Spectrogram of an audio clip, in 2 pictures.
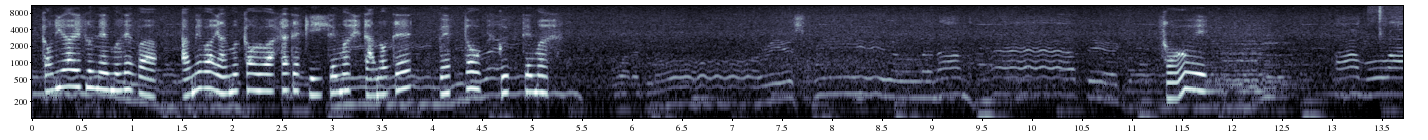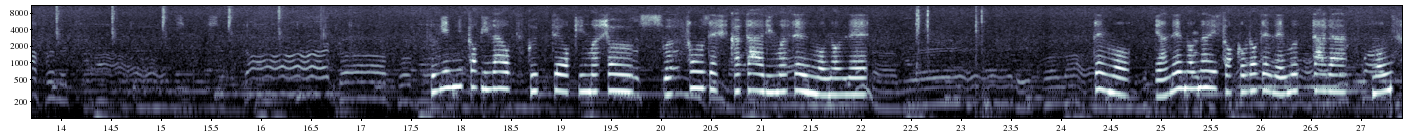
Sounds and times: Music: 0:00.0 - 0:27.4
Male singing: 0:00.5 - 0:01.7, 0:02.6 - 0:11.6, 0:13.0 - 0:18.0, 0:19.3 - 0:27.4.

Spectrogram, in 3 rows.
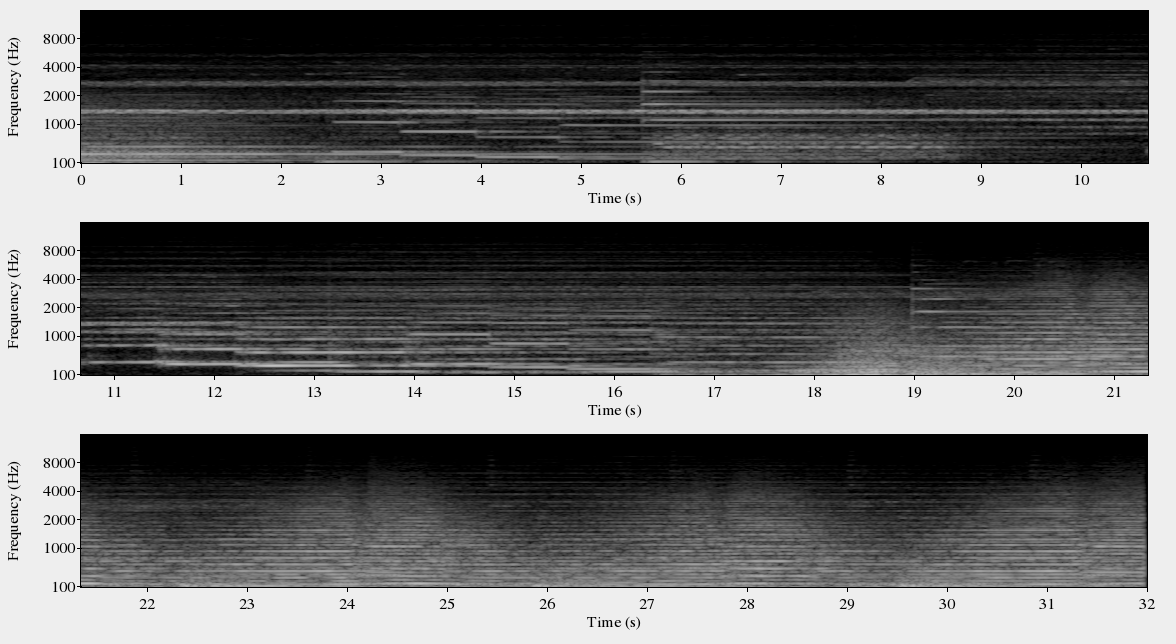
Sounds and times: Scary music: 0:00.0 - 0:32.0.

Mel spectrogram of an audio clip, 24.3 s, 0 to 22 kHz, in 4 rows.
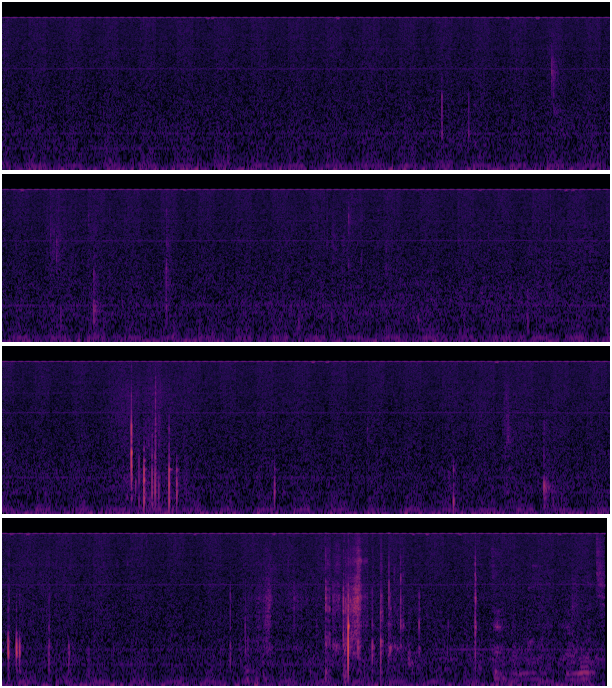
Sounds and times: Speech: 0:23.1 - 0:24.2.

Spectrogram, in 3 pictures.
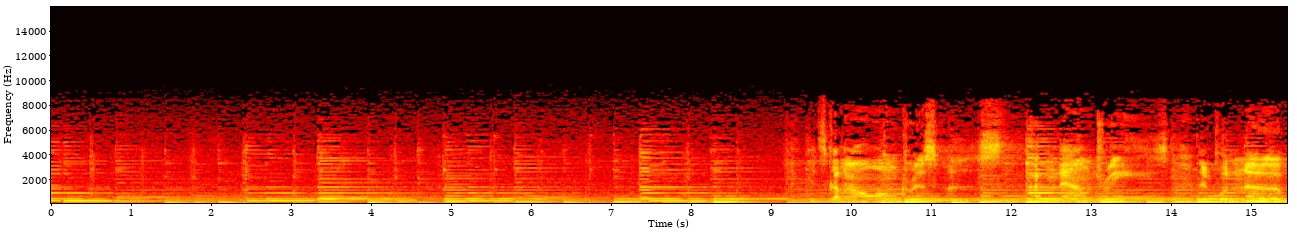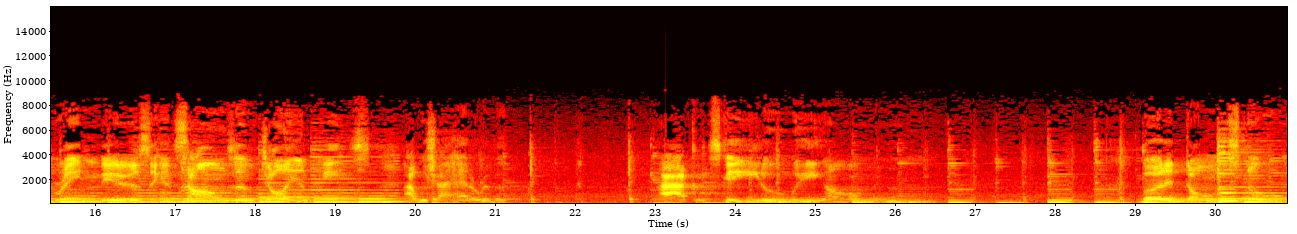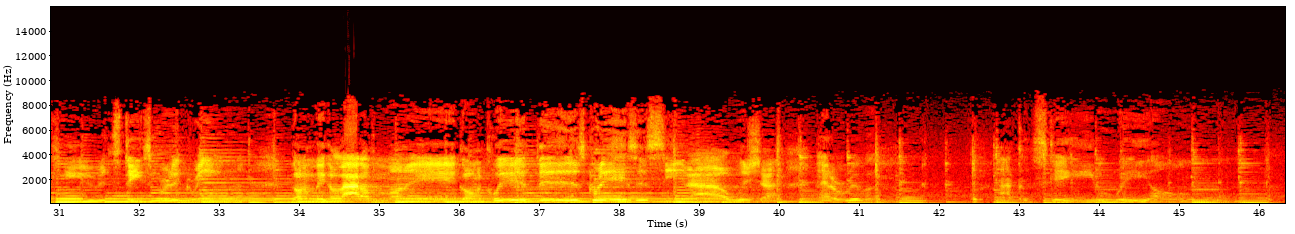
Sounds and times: Music: 0:00.0 - 0:46.3.

